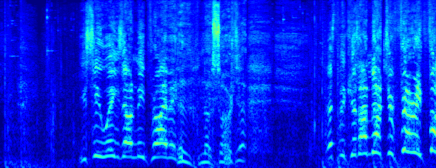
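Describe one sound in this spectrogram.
A man speaks gruffly and urgently, close by.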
